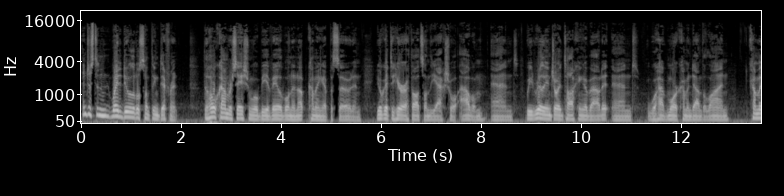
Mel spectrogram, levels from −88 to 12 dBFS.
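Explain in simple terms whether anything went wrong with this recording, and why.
Hard clipping runs through the whole recording. The speech was pushed louder than one stage in the chain could handle, so the tops of the loudest moments were sliced off flat instead of rising and falling smoothly. Only a small share of the sound, around one or two percent, goes over the limit, so it is heard as a gritty crackle or rasp on peaks rather than constant fuzz. The flattened tops add sharp, high-pitched overtones that were never in the original sound.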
